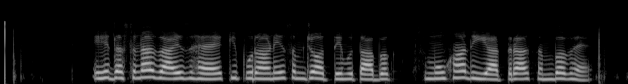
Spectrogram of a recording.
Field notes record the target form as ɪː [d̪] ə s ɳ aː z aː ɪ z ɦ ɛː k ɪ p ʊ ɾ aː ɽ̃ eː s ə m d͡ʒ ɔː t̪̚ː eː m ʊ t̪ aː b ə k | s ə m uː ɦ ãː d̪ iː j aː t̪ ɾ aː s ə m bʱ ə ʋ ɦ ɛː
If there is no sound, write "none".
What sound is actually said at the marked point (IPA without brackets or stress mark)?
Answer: d̪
